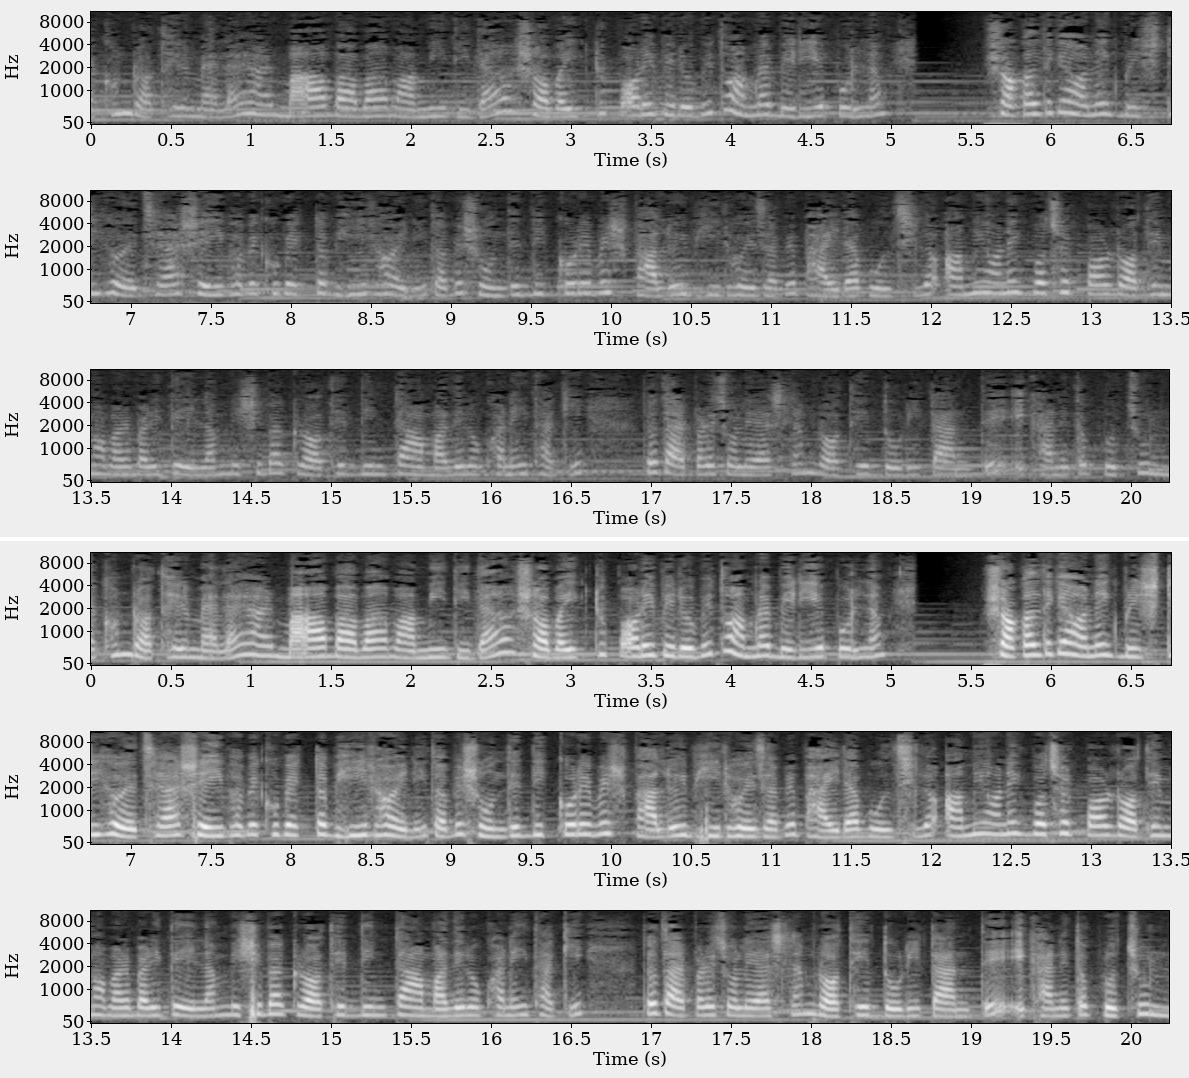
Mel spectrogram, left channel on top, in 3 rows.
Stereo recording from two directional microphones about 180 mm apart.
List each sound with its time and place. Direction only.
0.2 s a woman's voice: 45° right (ahead or behind)
16.9 s a woman's voice: 35° right (ahead or behind)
